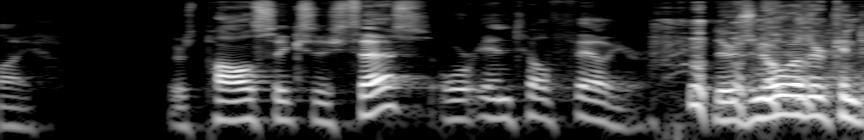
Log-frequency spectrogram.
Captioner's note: laugh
